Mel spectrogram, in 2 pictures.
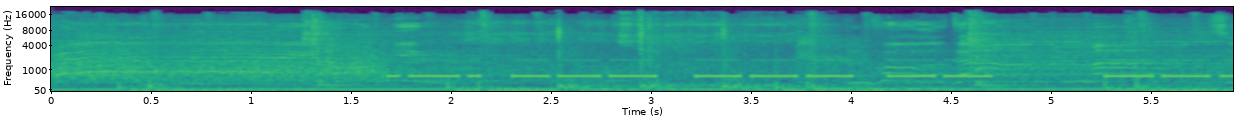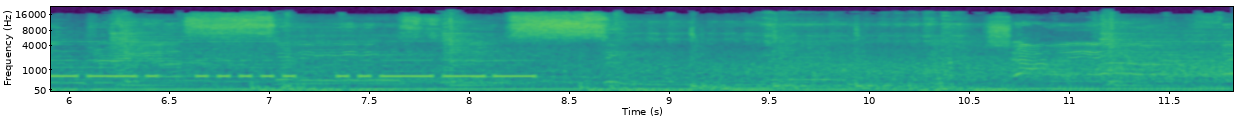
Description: Morse code, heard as a keyed tone, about 22 wpm, 610 Hz. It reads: ROOM 952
